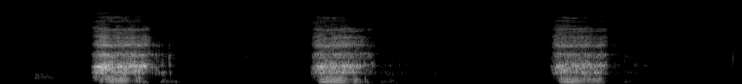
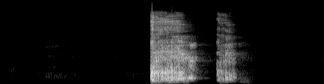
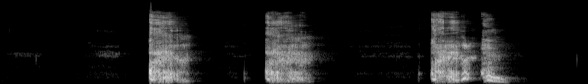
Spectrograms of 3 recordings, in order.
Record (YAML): exhalation_length: 7.4 s
exhalation_amplitude: 16071
exhalation_signal_mean_std_ratio: 0.37
cough_length: 3.2 s
cough_amplitude: 32768
cough_signal_mean_std_ratio: 0.32
three_cough_length: 5.9 s
three_cough_amplitude: 32768
three_cough_signal_mean_std_ratio: 0.39
survey_phase: beta (2021-08-13 to 2022-03-07)
age: 45-64
gender: Male
wearing_mask: 'No'
symptom_cough_any: true
smoker_status: Ex-smoker
respiratory_condition_asthma: false
respiratory_condition_other: false
recruitment_source: REACT
submission_delay: 1 day
covid_test_result: Negative
covid_test_method: RT-qPCR
influenza_a_test_result: Unknown/Void
influenza_b_test_result: Unknown/Void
